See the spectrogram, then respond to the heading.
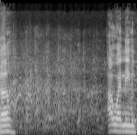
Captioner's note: audience laughing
